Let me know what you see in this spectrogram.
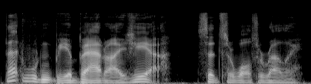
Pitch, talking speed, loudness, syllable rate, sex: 100 Hz, 195 wpm, -21 LUFS, 4.9 syllables/s, male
